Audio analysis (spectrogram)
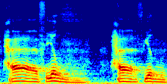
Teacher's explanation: justru dia huruf rikhwah yang ngalir suaranya, dan dia makhrajnya di ujung lidah bertemu gigi seri atas seperti huruf zal dan sa.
